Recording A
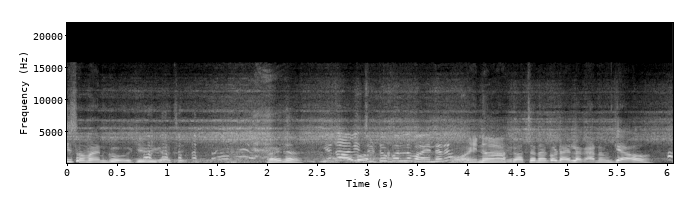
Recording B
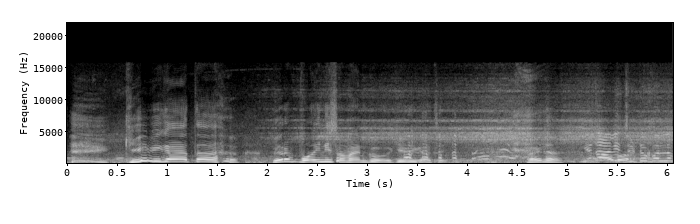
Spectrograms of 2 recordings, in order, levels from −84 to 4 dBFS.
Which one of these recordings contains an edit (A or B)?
A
